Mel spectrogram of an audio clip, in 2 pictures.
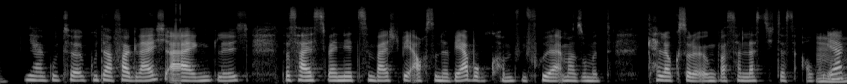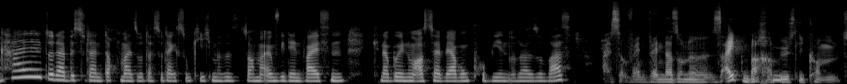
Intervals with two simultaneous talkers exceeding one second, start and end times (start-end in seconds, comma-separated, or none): none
